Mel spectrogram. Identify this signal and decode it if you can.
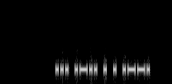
Morse code, heard as a keyed tone, about 53 wpm, 700 Hz. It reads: SLEEP
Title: Sentences from Top 500 Words - New Word Drill - 50wpm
